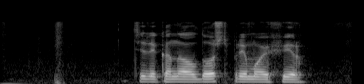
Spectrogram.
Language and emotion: Russian, neutral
